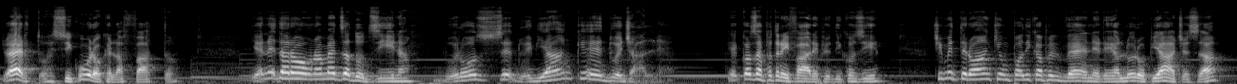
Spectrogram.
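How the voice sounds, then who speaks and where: A man's voice: a little high, sing-song, normal speed, a little mellow, soft background music. A man voicing a chatty, folksy street florist who banters like a salesman. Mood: jovial. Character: chatty middle-aged male street florist.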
